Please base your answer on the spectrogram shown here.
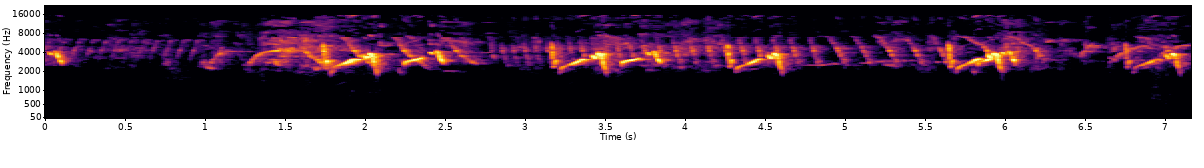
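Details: Prinia giving a fighting call meant to provoke other birds: short high upslurred, twisting chirps in bursts about every second, over a continuous fast buzzy ticking trill.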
